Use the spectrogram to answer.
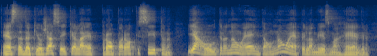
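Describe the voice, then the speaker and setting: A man's voice: mid-range voice, lively intonation, a little fast, a little mellow. A man teaching a Portuguese grammar exam-prep lesson, explaining step by step and often checking in with the viewer.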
